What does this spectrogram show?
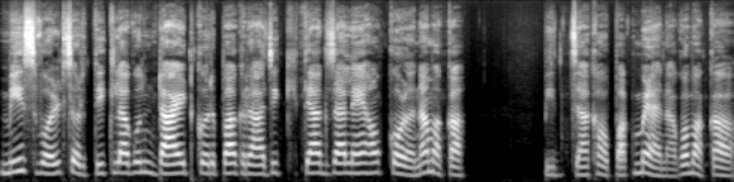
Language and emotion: Goan Konkani, sad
